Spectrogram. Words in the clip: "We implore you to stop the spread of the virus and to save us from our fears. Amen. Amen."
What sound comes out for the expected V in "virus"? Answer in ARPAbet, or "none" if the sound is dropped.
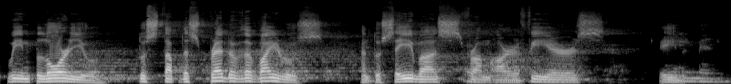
V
